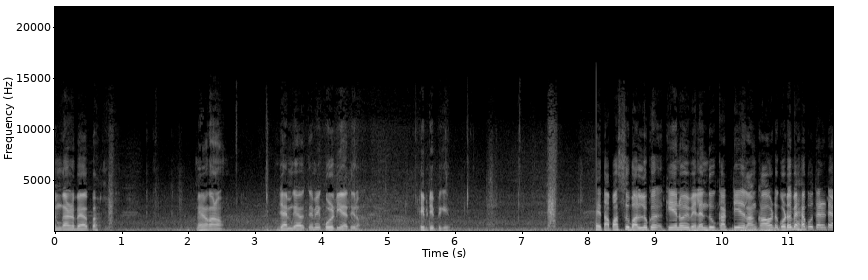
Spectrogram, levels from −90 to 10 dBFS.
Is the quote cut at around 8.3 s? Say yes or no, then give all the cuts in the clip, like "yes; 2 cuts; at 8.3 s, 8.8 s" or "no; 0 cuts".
yes; 1 cut; at 8.3 s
